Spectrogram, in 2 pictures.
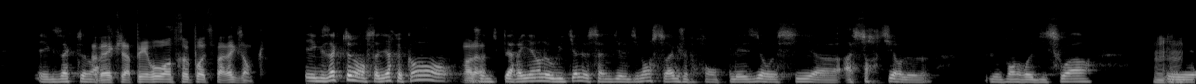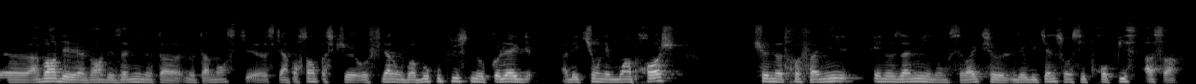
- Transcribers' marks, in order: none
- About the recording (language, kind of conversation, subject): French, unstructured, Comment passes-tu ton temps libre le week-end ?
